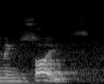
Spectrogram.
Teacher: o O é forte, presente, o I sai fraquinho.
